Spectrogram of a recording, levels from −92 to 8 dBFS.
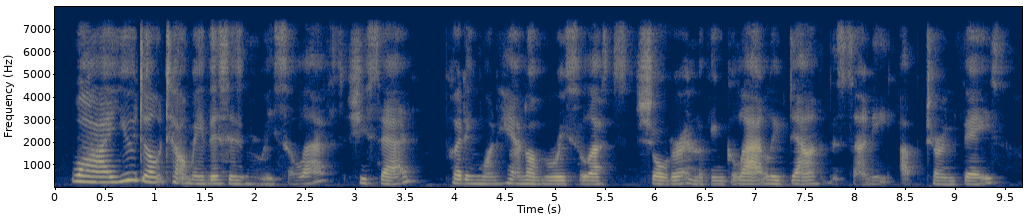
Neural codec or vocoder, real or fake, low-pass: vocoder, 22.05 kHz, 80 mel bands, WaveNeXt; fake; 7.2 kHz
